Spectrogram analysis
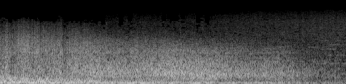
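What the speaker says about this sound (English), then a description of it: "More firing is required because the rockets were fired too high. 10 additional rockets do the trick." Rockets fire from a launcher mounted on a Sherman tank, a dense continuous roar of blasts and rumble that holds loud for about three seconds, then begins to fade.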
